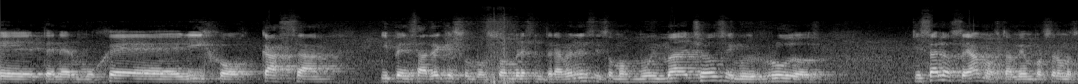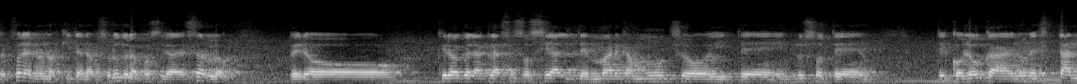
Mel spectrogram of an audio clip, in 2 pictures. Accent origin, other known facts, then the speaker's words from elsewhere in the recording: Merlo, Buenos Aires Province, Argentina; Tengo 36 años, soy de conurbano, soy del CONU, de Merlo, del barrio de Libertad.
